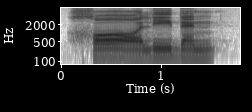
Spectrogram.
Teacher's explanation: The kha is a thick sounding letter, and it's a letter of the throat. So it's coming from the throat.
